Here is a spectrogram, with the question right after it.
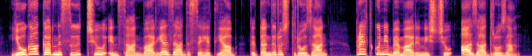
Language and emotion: Kashmiri, neutral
